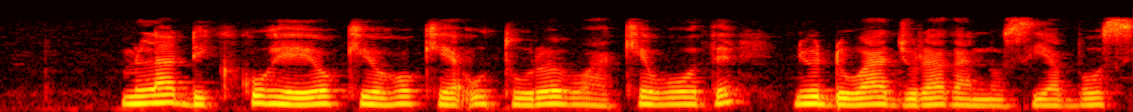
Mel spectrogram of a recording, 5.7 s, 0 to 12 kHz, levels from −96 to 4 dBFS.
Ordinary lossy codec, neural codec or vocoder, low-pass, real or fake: none; none; 7.2 kHz; real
